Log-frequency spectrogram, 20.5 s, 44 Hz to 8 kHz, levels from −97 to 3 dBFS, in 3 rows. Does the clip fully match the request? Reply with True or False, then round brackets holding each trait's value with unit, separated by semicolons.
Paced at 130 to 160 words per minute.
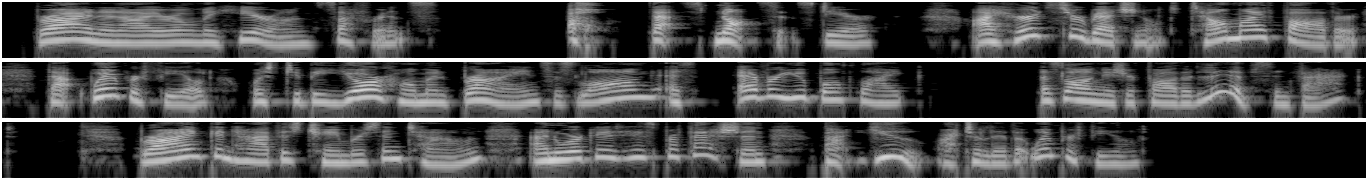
False (180 wpm)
